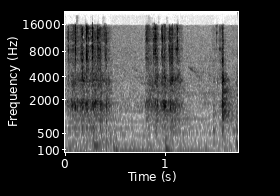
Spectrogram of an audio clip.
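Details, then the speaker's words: Bicycle rear wheel with a cup-and-cone hub, a bent, wobbling axle and a worn freewheel, spun by hand before conversion to a sealed-bearing hub: uneven ratcheting clicks and a gritty rasp in bursts. The freewheel is worn and is to be replaced. "यह common problem है free wheel system में और मेरा free wheel भी खराब हो गया है आप इसका एक बार साउंड"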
